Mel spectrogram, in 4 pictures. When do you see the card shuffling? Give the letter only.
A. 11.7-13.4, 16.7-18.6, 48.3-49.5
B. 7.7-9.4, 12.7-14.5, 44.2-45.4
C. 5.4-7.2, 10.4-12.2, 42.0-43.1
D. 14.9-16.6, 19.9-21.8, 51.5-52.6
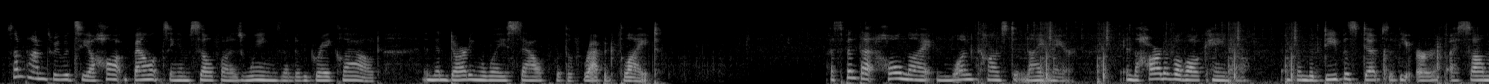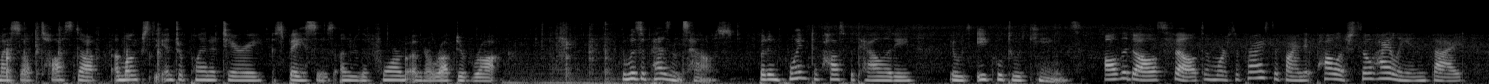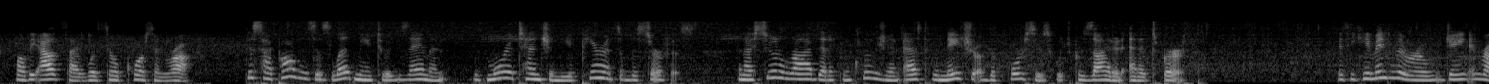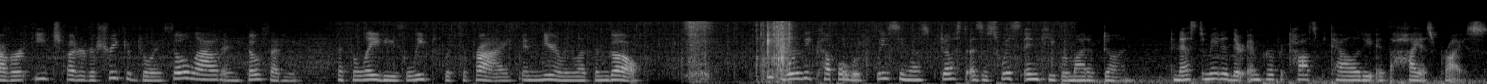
D.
